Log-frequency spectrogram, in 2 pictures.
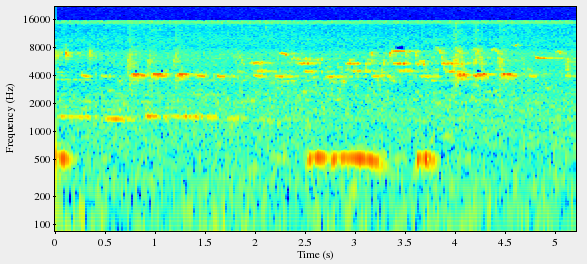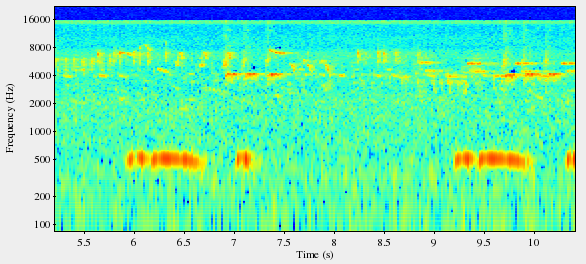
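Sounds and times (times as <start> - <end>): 
low dove-like coo: 0.0 - 0.7, 2.5 - 3.9, 5.9 - 7.3, 9.2 - 10.4
higher chirps and thin twittering from smaller birds: 0.0 - 10.4.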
